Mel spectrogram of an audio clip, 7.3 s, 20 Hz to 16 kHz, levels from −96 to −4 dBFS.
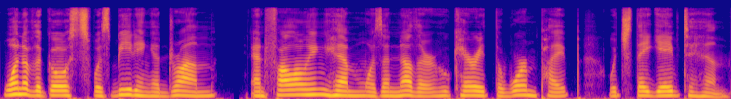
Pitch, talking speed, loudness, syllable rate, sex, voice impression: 160 Hz, 190 wpm, -20 LUFS, 4.6 syllables/s, female, very feminine, slightly middle-aged, slightly thin, tensed, slightly powerful, slightly dark, slightly soft, clear, slightly fluent, slightly raspy, slightly cool, intellectual, slightly refreshing, sincere, calm, slightly friendly, reassuring, unique, slightly elegant, slightly wild, sweet, lively, strict, slightly intense, slightly sharp, modest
